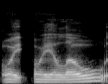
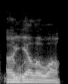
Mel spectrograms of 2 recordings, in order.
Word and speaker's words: Oyelowo: I can never pronounce his name right. David Oyelowo. Oyelowo.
